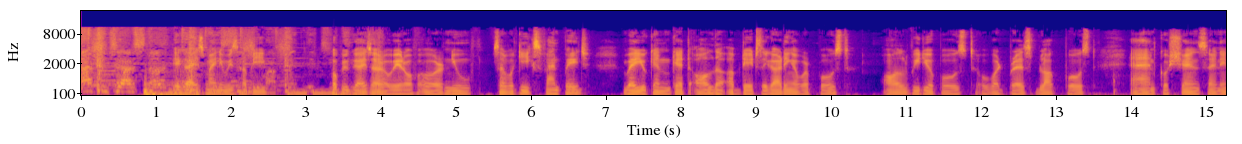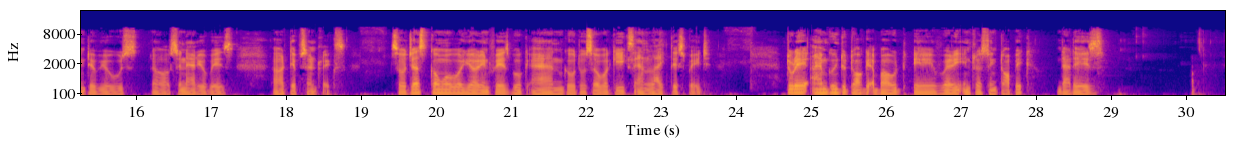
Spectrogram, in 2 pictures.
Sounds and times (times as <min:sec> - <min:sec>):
Speech: 0:01.2 - 0:23.7, 0:24.7 - 0:29.0.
